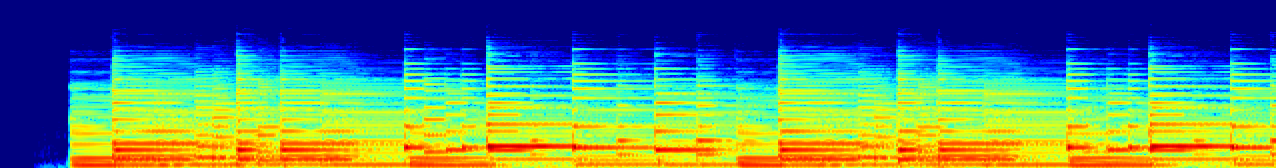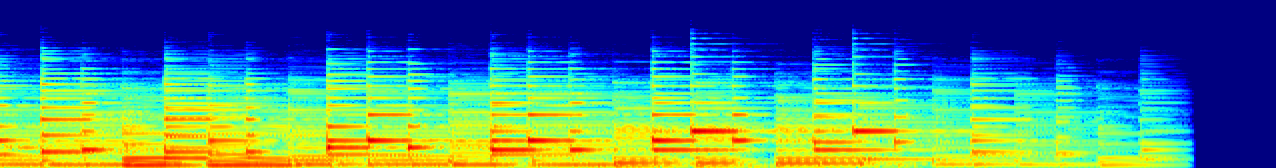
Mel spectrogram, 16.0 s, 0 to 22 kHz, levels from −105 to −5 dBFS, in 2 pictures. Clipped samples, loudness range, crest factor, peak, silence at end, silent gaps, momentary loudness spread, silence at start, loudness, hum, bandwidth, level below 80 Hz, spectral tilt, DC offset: under 0.1%; 4 LU; 16 dB; -4 dBFS; 0.65 s; none; 14 LU; 0.45 s; -20 LUFS; none; 6.6 kHz; -34 dBFS; -9 dB/octave; under 0.1%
